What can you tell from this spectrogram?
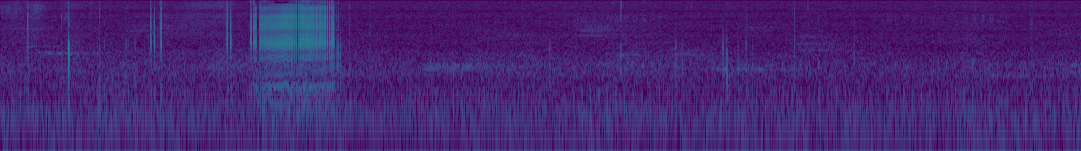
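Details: A female domestic cat named Oyen, acting very affectionate, purrs in a soft, steady, low rumble that runs through the whole recording, broken by one brief hissing rustle near the start and a few faint clicks.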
